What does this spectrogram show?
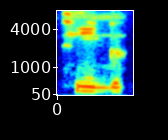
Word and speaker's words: Teague: are spelled that way they say teague with a strong g but they don't cite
